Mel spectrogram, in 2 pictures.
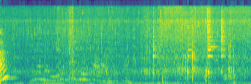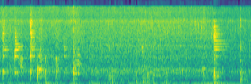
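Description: Ingredients for upma fry in a pan, a moderate sizzle with repeated scraping and stirring knocks from a utensil, and a brief voice near the start.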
